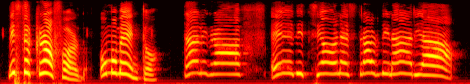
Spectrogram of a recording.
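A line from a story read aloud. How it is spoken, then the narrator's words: Breathless shout. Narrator (Italian): Bloom, senza fiato, colto in un mulinello di strilloni sfrenati presso gli uffici dell'Irish Catholic e del Dublin Penny Journal, gridò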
